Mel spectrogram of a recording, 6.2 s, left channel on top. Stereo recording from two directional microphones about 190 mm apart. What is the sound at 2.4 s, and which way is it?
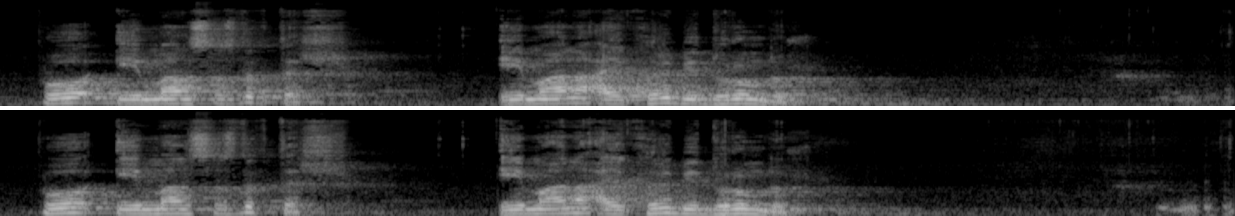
A man's voice, 25° right (ahead or behind).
